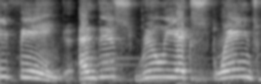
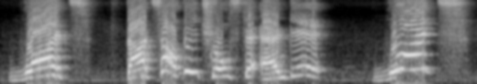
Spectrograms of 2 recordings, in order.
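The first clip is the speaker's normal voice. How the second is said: incredulous shout, pitch leaping way up; can't believe that's the ending; stunned disbelief; 6 semitones higher, 4 dB louder, slower than usual. Real, not acted.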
